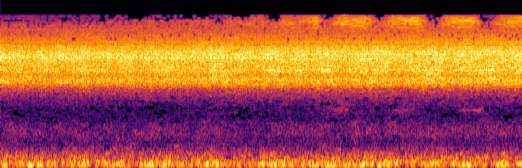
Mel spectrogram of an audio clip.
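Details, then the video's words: Cicadas in summer at Yongsan Family Park's bamboo grove produce a loud, continuous sizzling buzz, steady from start to finish, with only a faint low rumble beneath. "용산가족공원 대나무숲 매미소리"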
